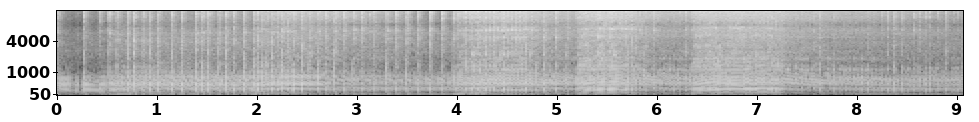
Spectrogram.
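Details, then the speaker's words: Stihl 019 top-handle chainsaw that sat in a barn for years, after a carb rebuild, cleaning and choke repair: a crisp two-stroke buzz that revs up and settles back cleanly with no bogging; normal running, though it has no spark arrestor. "right, cool. That sounds good. Runs great. Does not have a spark arrestor, which is not good."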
